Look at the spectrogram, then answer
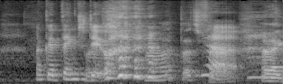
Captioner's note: laughs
